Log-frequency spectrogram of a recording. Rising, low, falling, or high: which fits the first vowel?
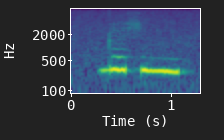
low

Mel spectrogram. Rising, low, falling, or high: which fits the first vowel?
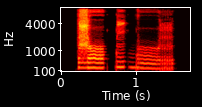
low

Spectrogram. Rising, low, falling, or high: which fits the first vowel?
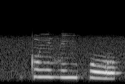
low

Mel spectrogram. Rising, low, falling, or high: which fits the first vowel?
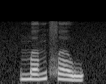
rising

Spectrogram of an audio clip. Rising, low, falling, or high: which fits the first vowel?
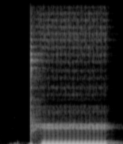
low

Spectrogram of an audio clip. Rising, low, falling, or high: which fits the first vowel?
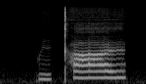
rising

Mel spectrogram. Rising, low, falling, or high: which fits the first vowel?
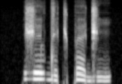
high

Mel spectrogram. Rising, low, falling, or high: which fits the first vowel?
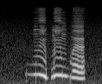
falling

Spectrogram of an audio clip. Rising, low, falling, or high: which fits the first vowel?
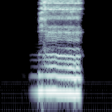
low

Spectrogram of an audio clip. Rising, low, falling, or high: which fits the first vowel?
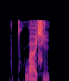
high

